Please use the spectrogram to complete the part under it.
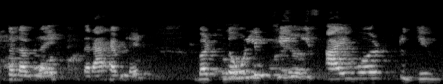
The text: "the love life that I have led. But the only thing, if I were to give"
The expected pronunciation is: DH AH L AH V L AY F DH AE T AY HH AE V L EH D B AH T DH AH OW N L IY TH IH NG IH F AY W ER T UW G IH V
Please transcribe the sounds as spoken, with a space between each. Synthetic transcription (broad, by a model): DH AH L AH V L AY F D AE T AY HH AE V L EH D B AH T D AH OW N L IY T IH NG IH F AY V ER T UW G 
